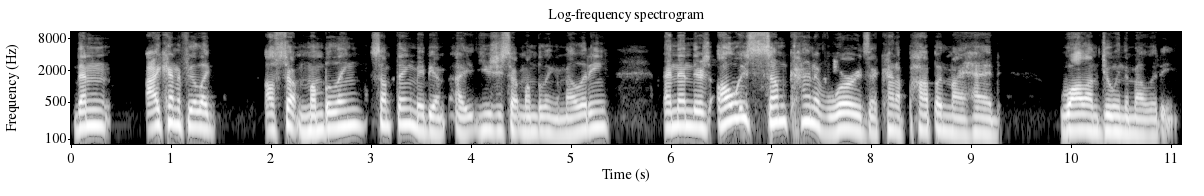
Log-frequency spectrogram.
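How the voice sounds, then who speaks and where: A man with a fairly high voice talks at a normal speed in a darkish tone, recorded dry. He's a musician guest on a casual podcast, wandering through stories full of "like" and acting out what he was thinking.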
